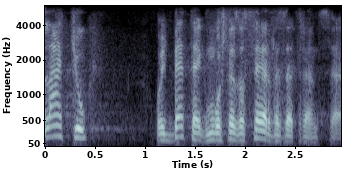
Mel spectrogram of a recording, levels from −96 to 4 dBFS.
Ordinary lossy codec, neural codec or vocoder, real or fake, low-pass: Opus, 16 kbps; none; real; 5.4 kHz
